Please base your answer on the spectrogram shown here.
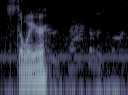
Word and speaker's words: Sawyer: Just rhyme it with lawyer. Sawyer.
